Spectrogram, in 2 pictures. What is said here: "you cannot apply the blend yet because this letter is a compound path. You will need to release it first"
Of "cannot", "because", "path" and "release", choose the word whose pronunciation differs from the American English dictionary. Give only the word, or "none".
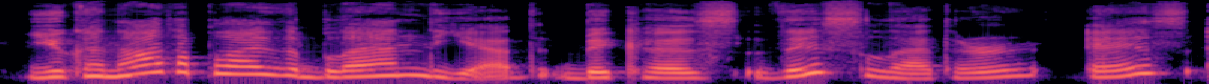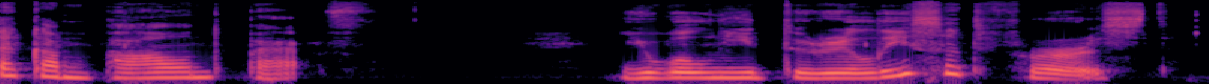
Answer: none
